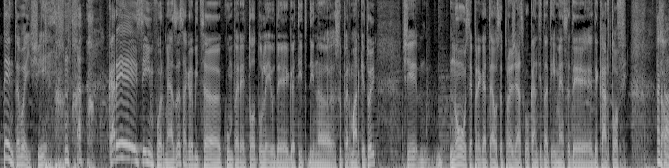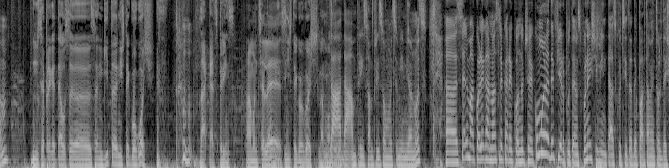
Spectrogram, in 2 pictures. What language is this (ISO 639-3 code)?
ron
